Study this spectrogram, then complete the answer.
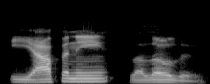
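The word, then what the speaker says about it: Iapani Laloulu: it's pronounced Iapani Lalolu.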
